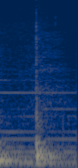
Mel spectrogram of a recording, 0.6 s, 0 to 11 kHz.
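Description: A single knock on plasterboard glued to concrete with adhesive (GL bonding) gives a low, hollow, booming thud centered around 190 Hz that dies away in about a tenth of a second. The resonance shows a hollow wall with no backing behind the board, unsuitable for hanging heavy objects.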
